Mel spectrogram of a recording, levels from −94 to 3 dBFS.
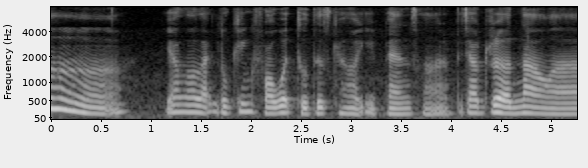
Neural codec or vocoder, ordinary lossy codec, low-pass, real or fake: none; none; none; real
